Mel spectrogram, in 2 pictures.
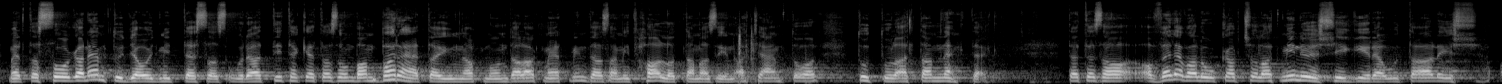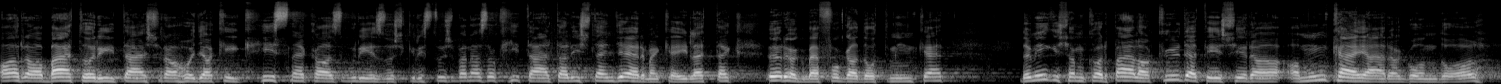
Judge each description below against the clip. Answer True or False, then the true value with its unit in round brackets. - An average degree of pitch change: True (3.4 semitones)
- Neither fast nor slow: True (120 wpm)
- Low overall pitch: False (155 Hz)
